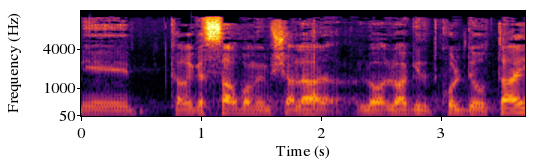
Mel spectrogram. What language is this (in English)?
Hebrew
